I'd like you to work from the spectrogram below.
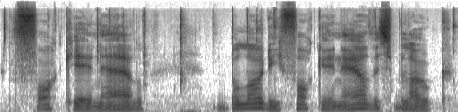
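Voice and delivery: hammed-up British swearing, slowed; jokey British accent cursing at the wrong NPC; mock British accent. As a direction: play a cartoon British bloke, drawn out. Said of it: "[name]'s British now".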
